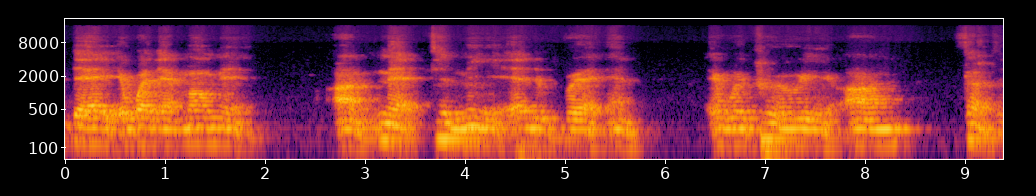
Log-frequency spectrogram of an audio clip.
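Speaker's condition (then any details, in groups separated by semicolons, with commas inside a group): Spastic quadriplegic cerebral palsy; had speech pathologist early on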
